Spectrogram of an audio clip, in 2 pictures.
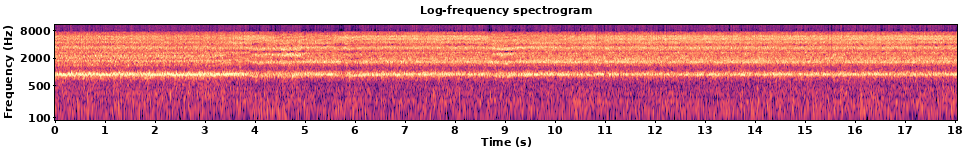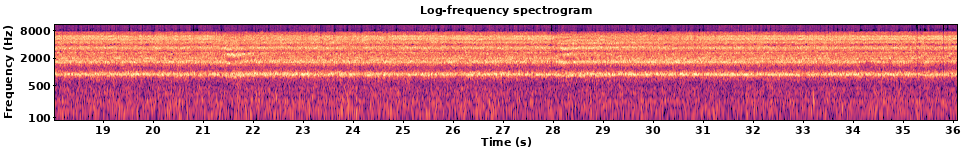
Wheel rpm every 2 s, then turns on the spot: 210, 220, 220, 230, 230, 230, 240, 230, 230, 230, 230, 230, 230, 230, 230, 230, 230, 230.
none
